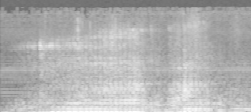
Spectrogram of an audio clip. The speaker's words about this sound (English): Wow. What? Did you hear that? Yeah, they drove in on a motorcycle.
